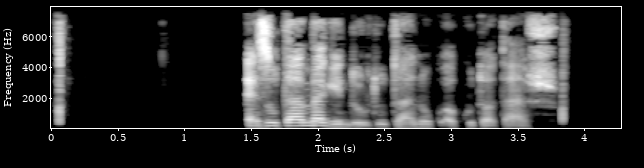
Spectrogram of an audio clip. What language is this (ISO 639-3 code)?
hun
